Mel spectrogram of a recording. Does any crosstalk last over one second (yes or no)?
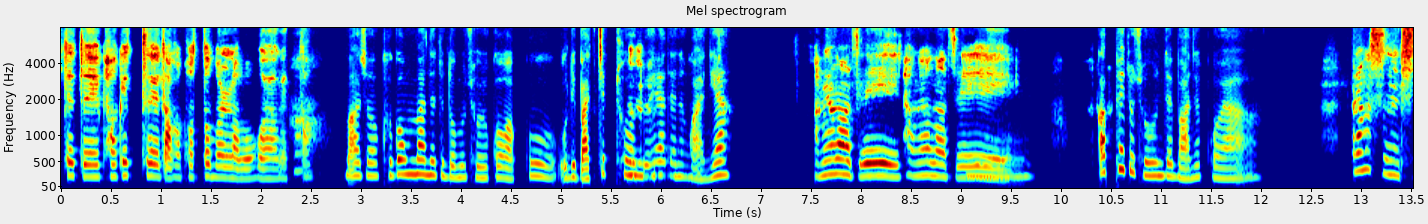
no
